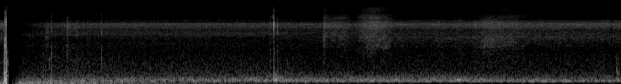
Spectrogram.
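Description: Crickets chirring steadily in a high, thin drone, with a faint click and a soft brief rustle about halfway through.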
